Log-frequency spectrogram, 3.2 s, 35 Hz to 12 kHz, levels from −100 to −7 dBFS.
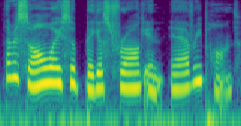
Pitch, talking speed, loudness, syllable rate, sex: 230 Hz, 170 wpm, -15 LUFS, 4.8 syllables/s, female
